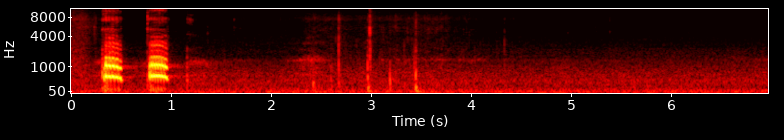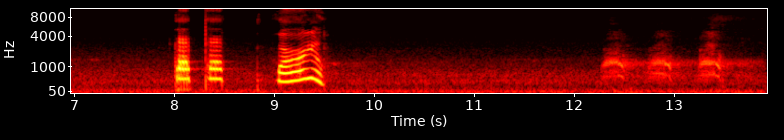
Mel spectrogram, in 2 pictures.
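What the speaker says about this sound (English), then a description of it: "Crows come to visit" Crows caw loudly nearby in short bursts of two or three harsh calls, separated by long quiet gaps, while a person briefly speaks.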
